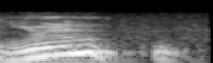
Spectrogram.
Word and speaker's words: Younan: Union Danny Union am I saying it right Union yeah even n Union underscore a PP Pro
